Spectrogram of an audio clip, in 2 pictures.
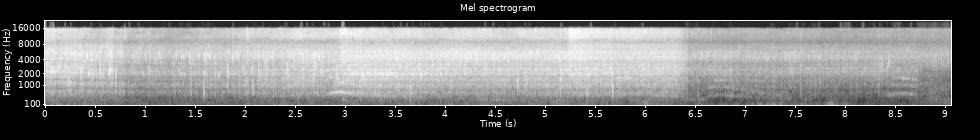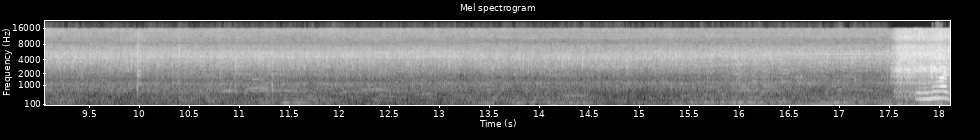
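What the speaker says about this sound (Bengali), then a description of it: "এই যে আমি মাছগুলোকে ভেজে নেব।" Prawns frying in hot oil, a loud close sizzle and spatter for several seconds that drops to a faint hiss, then swells again at the end; a voice is faintly present.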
